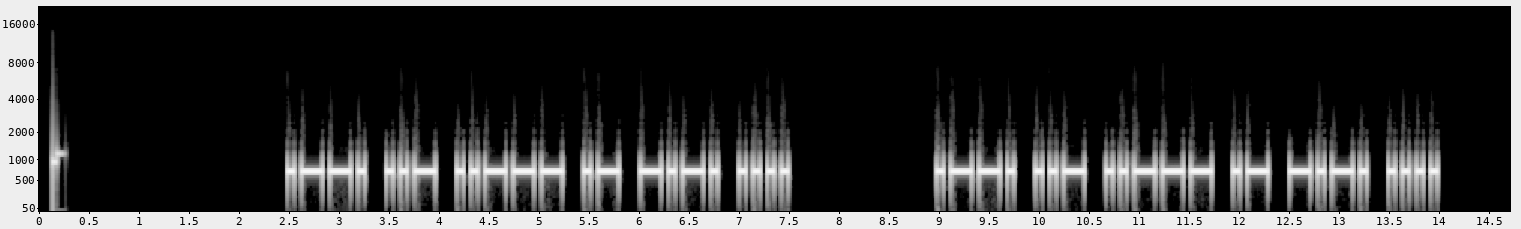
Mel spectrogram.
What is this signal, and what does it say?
Morse code, heard as a keyed tone, about 17 wpm, 700 Hz. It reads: PU2ACH PU2ACH
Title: DXCC-100 Call Signs - 6 Characters - Repeated 3x - 17wpm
